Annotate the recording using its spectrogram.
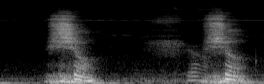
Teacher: થાય જ્યારે ષ બોલીએ ને ત્યારે અહીંયાથી જીભ અંદરથી ઊંચકાય અને જ્યારે પેલો ષ બોલીએ ને તો મોઢાની જે ગુફા કહેવાય ને બકલ કેવિટી એમાં વચ્ચે હોલો સ્પેસ થાય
